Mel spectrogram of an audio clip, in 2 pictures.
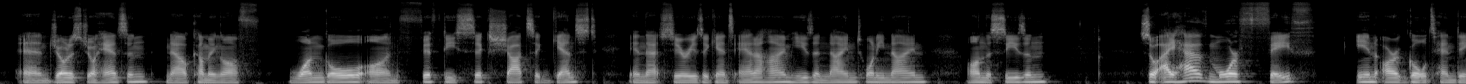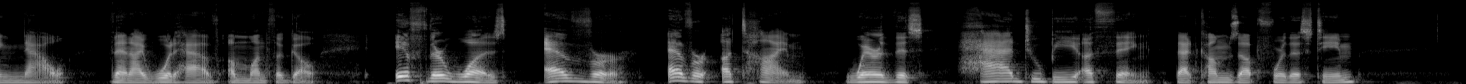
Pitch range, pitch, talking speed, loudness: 95-115 Hz, 105 Hz, 120 wpm, -24 LUFS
